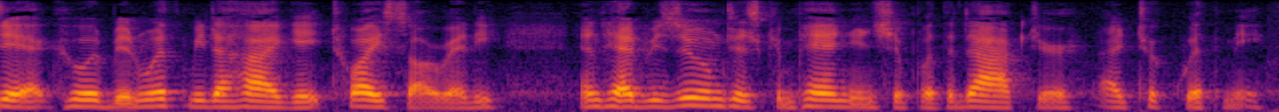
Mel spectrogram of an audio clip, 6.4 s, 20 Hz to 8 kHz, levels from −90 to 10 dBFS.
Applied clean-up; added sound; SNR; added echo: none; none; none; none.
